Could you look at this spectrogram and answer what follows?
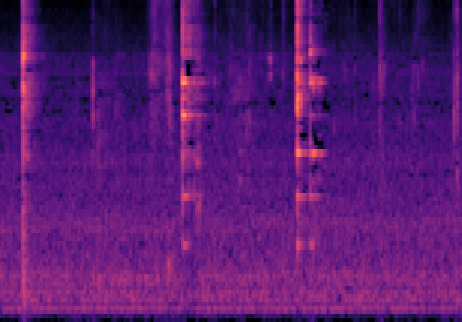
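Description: Metal spoon and fork clinking against a ceramic bowl while scooping rice: a sharp clink just after the start, another about two and a half seconds in, and two close together about four seconds in, each with a brief ringing tone.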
